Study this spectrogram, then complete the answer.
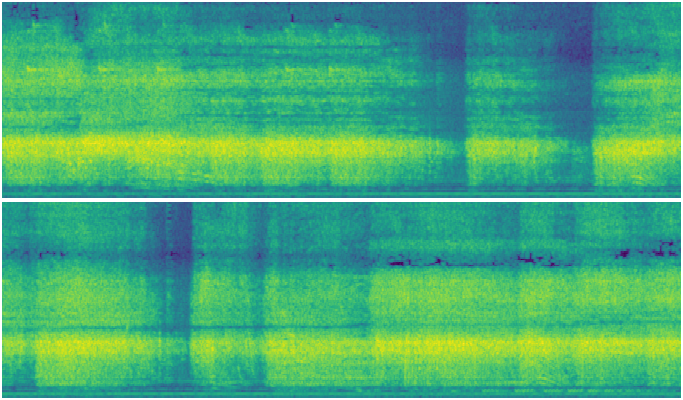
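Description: Buildings crash and explode.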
